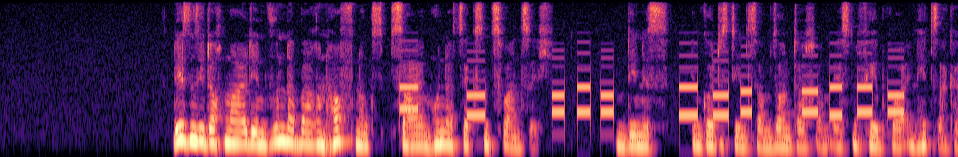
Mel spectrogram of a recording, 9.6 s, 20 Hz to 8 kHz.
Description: DTMF, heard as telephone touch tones, dialled by hand, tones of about 140 ms. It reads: 9 1 464 315 5364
